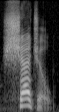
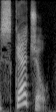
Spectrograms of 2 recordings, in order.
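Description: First: It is said with a British pronunciation. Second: It is said with an American pronunciation.

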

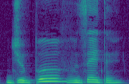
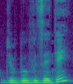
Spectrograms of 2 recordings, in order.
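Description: First: The pitch stays flat at the end. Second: The pitch rises at the end. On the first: "就你看我像我音调就无法上扬" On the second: "问号"

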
